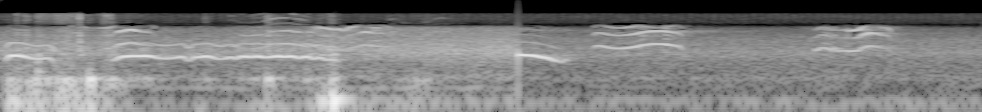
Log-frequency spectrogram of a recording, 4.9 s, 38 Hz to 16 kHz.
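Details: Tawny owls on 12 March 2018 at 05:48, the female in a nest box and the male calling outside, with a long quavering hoot, a brief falling note and shorter wavering notes over low rumble.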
